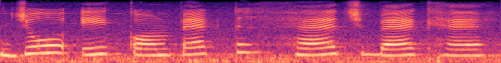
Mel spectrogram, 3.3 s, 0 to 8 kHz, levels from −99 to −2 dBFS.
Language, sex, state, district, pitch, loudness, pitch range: Hindi, female, Uttar Pradesh, Lucknow, 280 Hz, -14 LUFS, 265-320 Hz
